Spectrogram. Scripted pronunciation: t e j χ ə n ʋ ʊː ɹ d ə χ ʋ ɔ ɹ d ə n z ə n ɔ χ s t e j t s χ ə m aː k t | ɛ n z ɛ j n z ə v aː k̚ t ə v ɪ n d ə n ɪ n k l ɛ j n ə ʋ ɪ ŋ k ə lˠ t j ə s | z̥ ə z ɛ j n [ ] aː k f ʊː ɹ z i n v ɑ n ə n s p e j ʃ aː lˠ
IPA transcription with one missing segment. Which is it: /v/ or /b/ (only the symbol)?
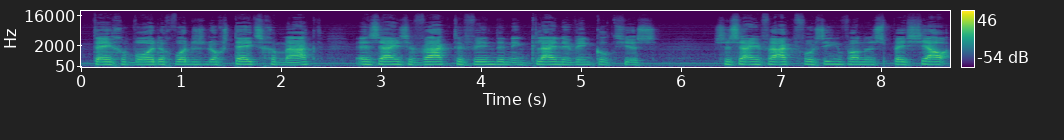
v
